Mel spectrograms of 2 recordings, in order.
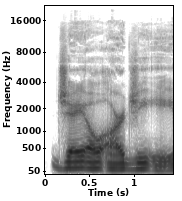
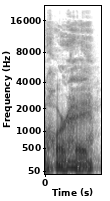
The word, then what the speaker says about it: Jorge: So, George, your name is spelled Jorge, which to some folks around here, not myself, but Troy believed it was Jorge.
